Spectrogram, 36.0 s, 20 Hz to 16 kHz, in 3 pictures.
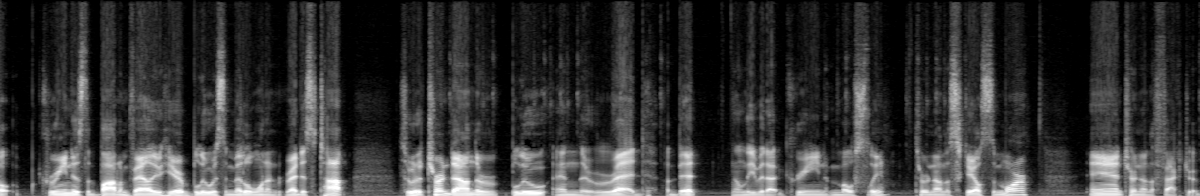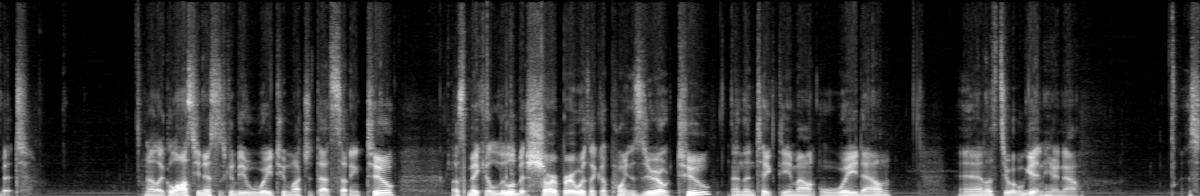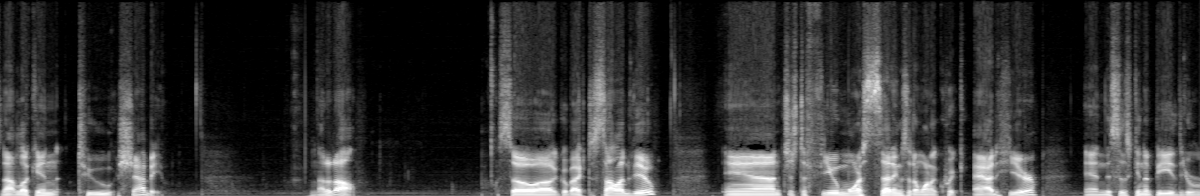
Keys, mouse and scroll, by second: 9.0-17.6 drag, 19.3-21.3 drag, 21.7-25.6 drag, 27.8 middle click, 29.0-31.0 drag, 32.8-34.0 drag, 35.3 click.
